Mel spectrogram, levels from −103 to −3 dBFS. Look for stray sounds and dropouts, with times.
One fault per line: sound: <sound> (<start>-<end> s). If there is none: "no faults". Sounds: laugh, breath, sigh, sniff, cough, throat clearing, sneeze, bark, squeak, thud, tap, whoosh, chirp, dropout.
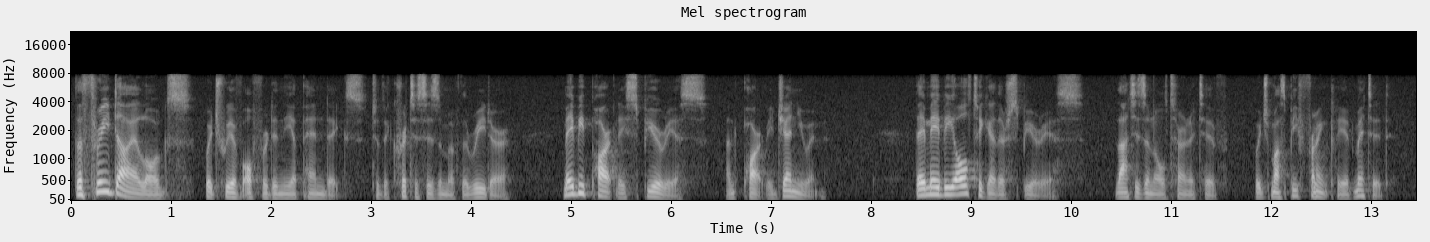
no faults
